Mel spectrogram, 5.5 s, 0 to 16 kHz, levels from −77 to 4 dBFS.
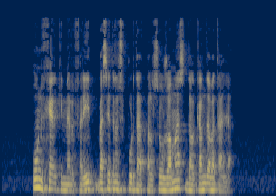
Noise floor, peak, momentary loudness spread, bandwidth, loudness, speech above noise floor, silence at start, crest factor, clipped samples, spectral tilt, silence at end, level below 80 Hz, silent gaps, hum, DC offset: -61 dBFS; 0 dBFS; 7 LU; 11.5 kHz; -18 LUFS; 43 dB; 0.65 s; 18 dB; under 0.1%; -5 dB/octave; 0.9 s; -54 dBFS; none; none; under 0.1%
